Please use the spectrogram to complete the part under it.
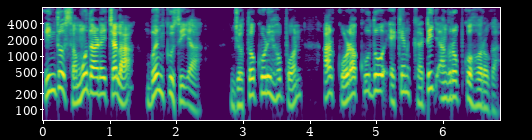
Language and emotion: Santali, disgusted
